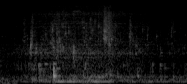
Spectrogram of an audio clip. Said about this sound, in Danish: Det er det her med god hygiejne. Vask nu hænder.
